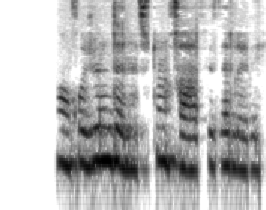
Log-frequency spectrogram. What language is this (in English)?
Pashto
